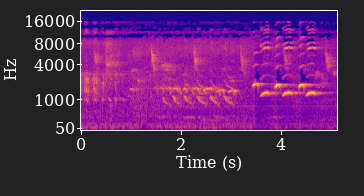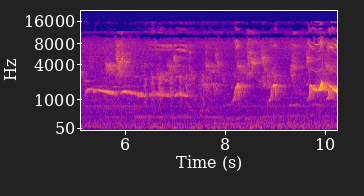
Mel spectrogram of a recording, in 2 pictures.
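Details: Laughingthrush kept in a cage in Hanoi, Vietnam, singing: a few short chattering notes, then bright paired whistles and a long level whistled note, with scattered harsher calls near the end.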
